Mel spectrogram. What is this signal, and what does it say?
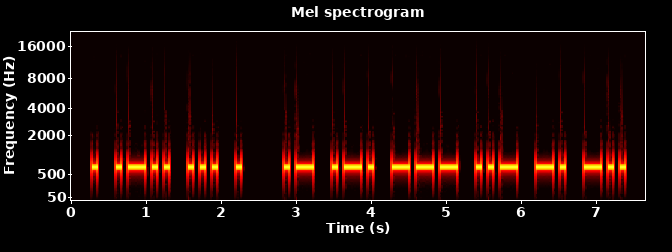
Morse code, heard as a keyed tone, about 15 wpm, 700 Hz. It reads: ELSE AROUND
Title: Sentences from Top 1000 Words - Review Part 3 - 15wpm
